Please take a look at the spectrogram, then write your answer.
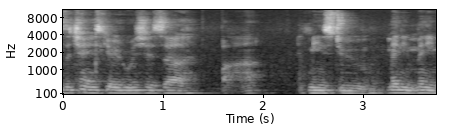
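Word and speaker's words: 把: This is the Chinese character, which is ba.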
